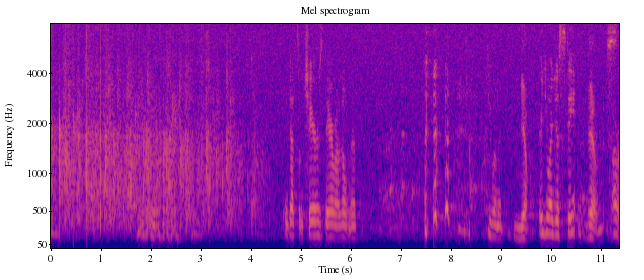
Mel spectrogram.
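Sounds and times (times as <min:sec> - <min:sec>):
audience applause: 0:00.0 - 0:04.3
faint murmur: 0:00.9 - 0:11.3
speech: 0:04.8 - 0:06.3, 0:08.8 - 0:11.3
laughter: 0:06.6 - 0:08.4.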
